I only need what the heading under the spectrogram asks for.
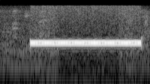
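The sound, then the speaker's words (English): Ringback tone on an outgoing telephone call: a single steady mid-pitched tone sounds for about two seconds over a faint hiss, then cuts off. “Wow, that's a lot of rings before you get voicemail, huh?”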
